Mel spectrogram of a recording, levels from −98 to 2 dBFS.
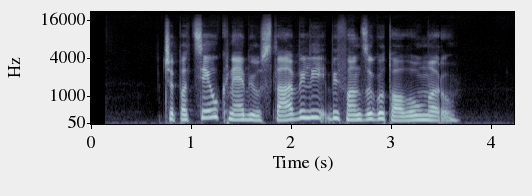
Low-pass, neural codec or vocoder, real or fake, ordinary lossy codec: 19.8 kHz; codec, 44.1 kHz, 7.8 kbps, DAC; fake; none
